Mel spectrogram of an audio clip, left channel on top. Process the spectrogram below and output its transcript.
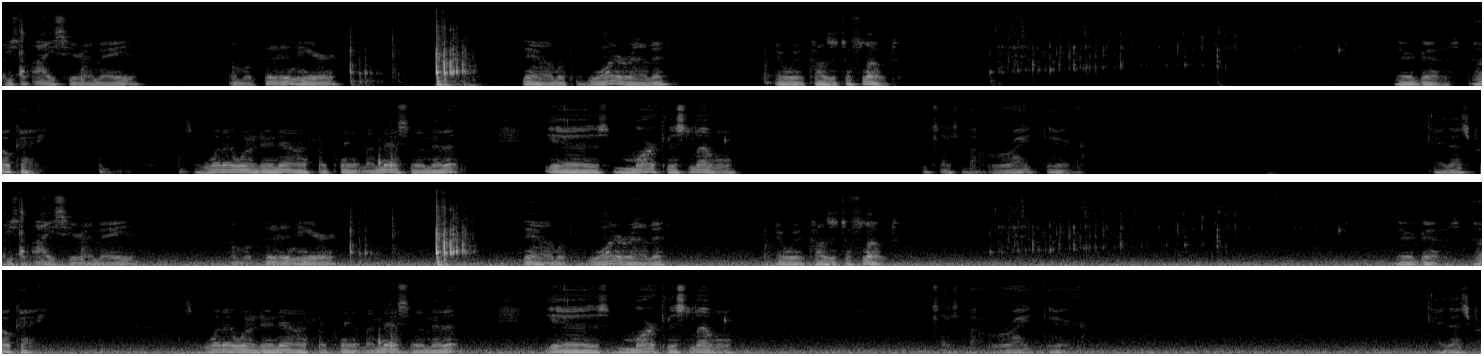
of ice here I made. I'm going to put it in here. Now I'm going to put water around it, and we're going to cause it to float. There it goes. Okay. So what I want to do now, after I clean up my mess in a minute, is mark this level. Looks like it's about right there. Okay, that's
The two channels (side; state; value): right; noise; rumble, 7 dB below the sound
